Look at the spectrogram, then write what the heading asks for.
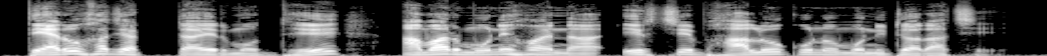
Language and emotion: Bengali, neutral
